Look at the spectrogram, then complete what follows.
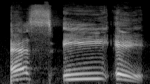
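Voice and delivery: एस ई ए drawn out letter by letter; slow spelling. Shown as a demonstration. Teacher spells for learners, एस ई ए stretched slowly. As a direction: spell एस ई ए with each name stretched.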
